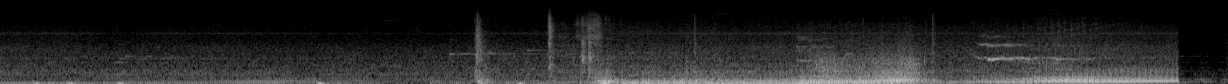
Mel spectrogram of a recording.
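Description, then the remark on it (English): A car door thunks shut, then an engine starts and revs as the car pulls away to be driven back to the manager's office for a rewash, its motor rising and steadying while it drives off, with no voices. “Just come back to the manager's office and I'll bring the car back there for you.”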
